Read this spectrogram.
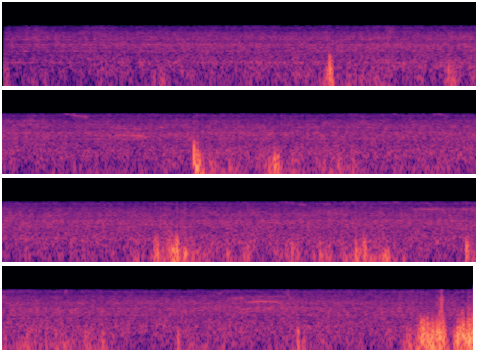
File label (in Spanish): Pajaros en el río; Lineal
